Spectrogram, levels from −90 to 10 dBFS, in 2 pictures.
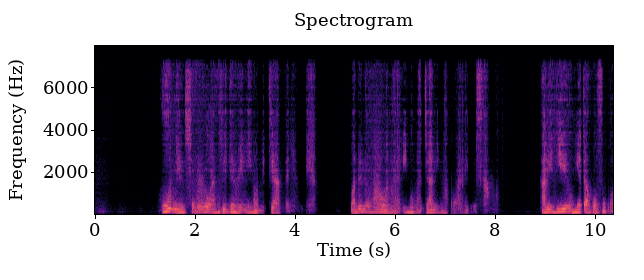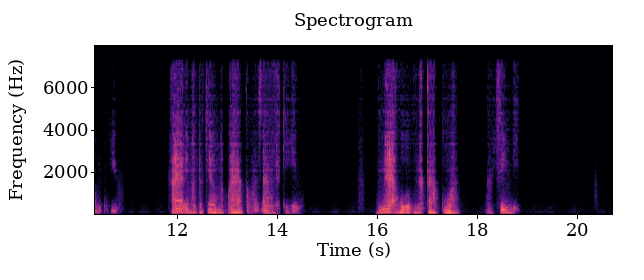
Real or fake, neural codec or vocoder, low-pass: fake; codec, 44.1 kHz, 0.9 kbps, DAC; 7.2 kHz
